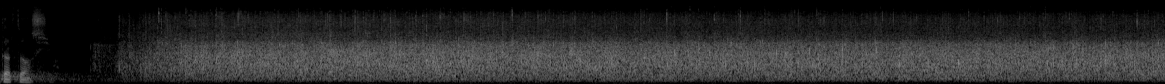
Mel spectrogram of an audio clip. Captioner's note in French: Applaudissements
